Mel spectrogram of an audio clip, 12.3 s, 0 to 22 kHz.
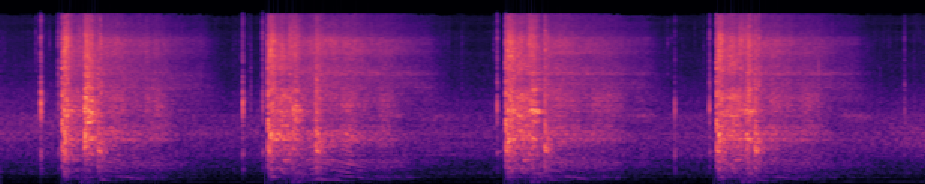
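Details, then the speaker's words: Triumph Dolomite 1300 engine just fitted to a Gentry MG TF Replica, first start attempt with HT lead reconnected and a little choke after oil pressure was built: four two-second bursts of starter churning, no catch; cranks but won't fire yet. "Let's put the HT lead on and see what happens. There we go. There's a little bit of choke. She's going to fire, I hope."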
